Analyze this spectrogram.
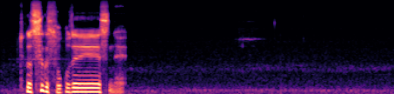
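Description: A small key jingles on its ring.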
